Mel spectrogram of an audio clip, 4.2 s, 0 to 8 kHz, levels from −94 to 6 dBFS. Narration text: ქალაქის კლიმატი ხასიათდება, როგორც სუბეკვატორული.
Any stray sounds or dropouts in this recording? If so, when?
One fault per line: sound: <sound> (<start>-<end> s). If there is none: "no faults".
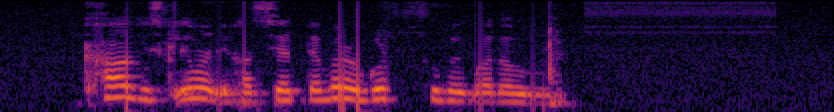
no faults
